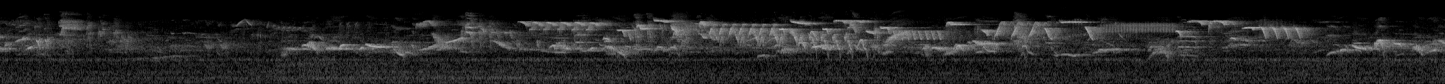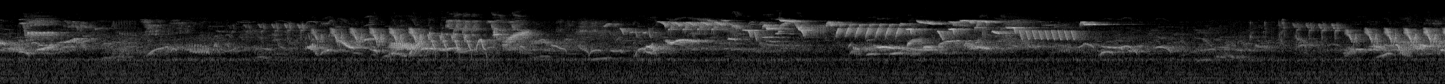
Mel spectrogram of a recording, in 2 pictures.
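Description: Several songbirds singing and chirping together, with quick repeated trills and whistled notes in busy phrases broken by short lulls.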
